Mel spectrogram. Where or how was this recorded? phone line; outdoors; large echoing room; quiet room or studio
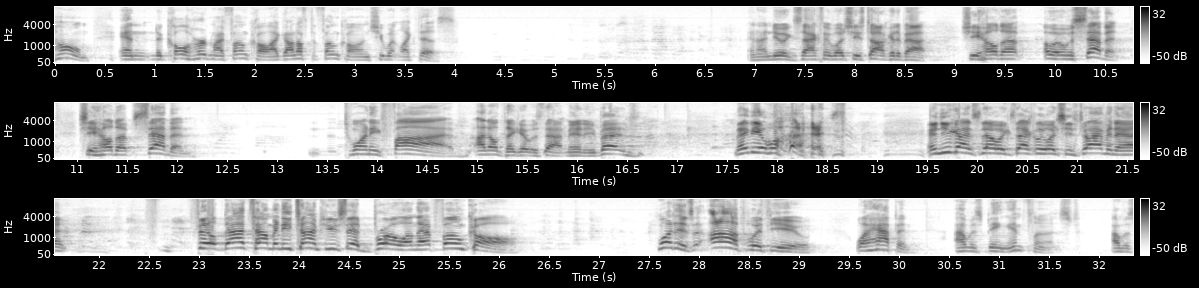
large echoing room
